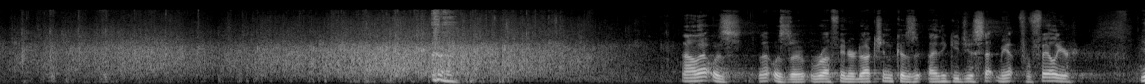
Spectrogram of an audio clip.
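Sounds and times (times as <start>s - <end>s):
audience applause welcoming a pastor: 0.0s - 6.6s
speech: 4.4s - 4.7s, 6.8s - 11.4s.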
